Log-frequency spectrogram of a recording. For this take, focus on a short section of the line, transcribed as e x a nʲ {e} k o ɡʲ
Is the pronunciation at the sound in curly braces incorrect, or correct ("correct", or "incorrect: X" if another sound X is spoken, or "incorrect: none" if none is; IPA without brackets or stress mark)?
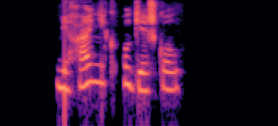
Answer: incorrect: i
